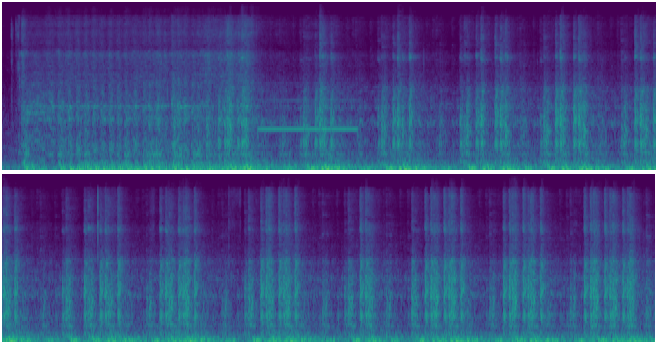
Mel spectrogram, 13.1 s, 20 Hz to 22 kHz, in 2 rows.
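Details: 2003 Ford F350 7.3 Powerstroke diesel, cold start at 65 degrees after wait-to-start light: cranks hard, then idles lumpy and uneven with stumbling beat before smoothing out; bad injector driver module.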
